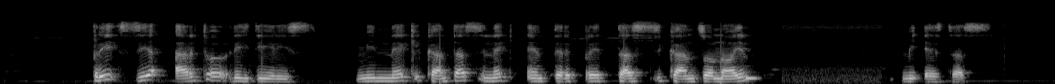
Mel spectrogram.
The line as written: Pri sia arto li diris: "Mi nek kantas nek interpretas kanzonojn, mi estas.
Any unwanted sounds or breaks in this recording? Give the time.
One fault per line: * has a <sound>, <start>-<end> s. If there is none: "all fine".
all fine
